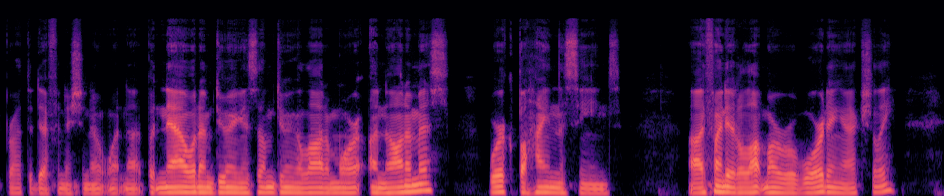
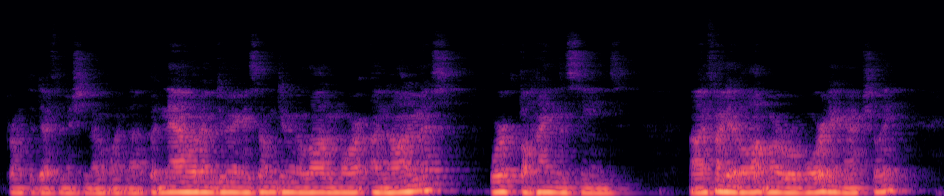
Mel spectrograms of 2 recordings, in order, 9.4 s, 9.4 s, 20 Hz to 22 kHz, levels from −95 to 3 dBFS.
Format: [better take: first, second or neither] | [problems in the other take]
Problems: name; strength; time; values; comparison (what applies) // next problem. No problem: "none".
first | room echo; noticeable; dies away in 0.6 s // off-mic speech; far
